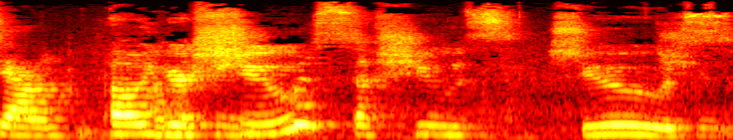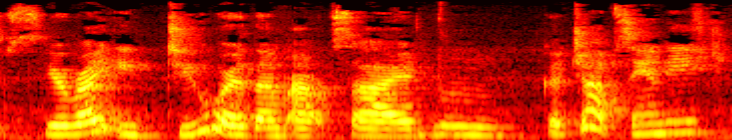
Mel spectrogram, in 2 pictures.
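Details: Adult woman clinician speaking; normal speech.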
